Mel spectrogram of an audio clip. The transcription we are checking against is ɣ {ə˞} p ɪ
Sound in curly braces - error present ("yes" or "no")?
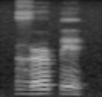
no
